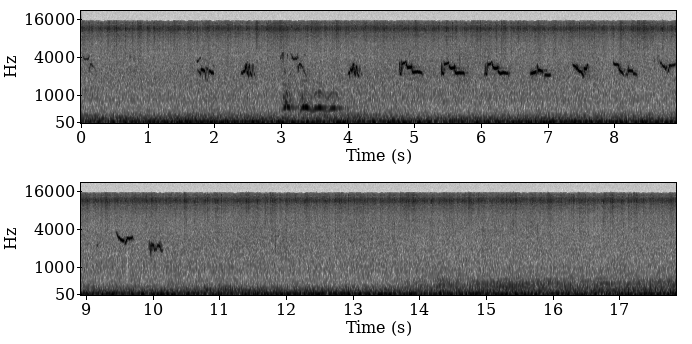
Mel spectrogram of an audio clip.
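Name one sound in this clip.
Wind blows steadily outdoors through bare trees.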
